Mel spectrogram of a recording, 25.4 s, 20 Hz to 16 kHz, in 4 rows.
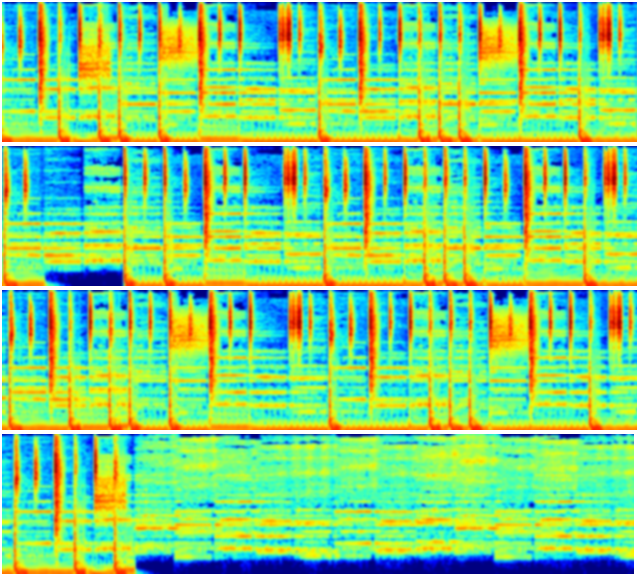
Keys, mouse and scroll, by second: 0.3 alt+click, 7.3 click, 9.7 space, 9.9 click, 10.1 space, 11.0 scroll up 1, 11.6 scroll down 1, 11.9 space, 12.1 scroll up 1, 12.2 space, 13.2 alt+scroll up 1, 13.7 click, 21.1 click, 23.0 click, 25.1 KP_9.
